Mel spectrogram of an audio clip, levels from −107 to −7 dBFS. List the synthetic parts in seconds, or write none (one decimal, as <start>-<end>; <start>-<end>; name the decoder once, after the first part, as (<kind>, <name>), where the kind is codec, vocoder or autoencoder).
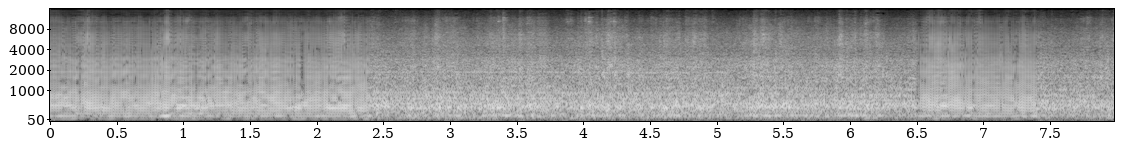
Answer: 0.0-2.4 (vocoder, BigVGAN v2); 6.5-7.4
